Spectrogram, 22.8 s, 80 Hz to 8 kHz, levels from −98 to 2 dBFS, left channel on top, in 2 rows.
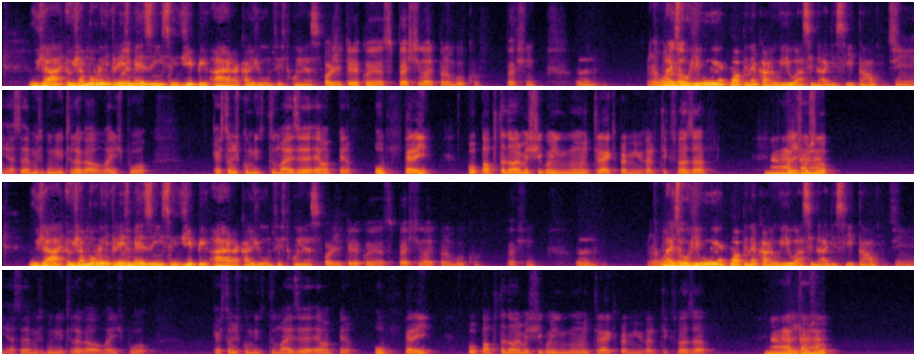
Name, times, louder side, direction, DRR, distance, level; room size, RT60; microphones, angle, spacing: voice 1, 0.3-4.0 7.2-7.4 8.2-11.1 20.9-21.7, equal, ahead, 0.4 m, -18 dB
voice 2, 4.0-6.0 6.3-6.7 8.1-8.6 11.1-13.2 14.1-15.8 16.1-16.8 17.2-20.2 21.2-21.7, left 5 dB, 80° left, 0.5 m, -28 dB
6.8 x 4.3 x 4.8 m
head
